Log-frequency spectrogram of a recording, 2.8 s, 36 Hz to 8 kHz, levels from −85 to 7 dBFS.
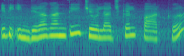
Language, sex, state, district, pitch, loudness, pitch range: Telugu, female, Andhra Pradesh, Visakhapatnam, 245 Hz, -13 LUFS, 215-265 Hz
